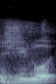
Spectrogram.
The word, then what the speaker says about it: Jumos: Donc, tu es responsable de la compagnie Jumeaux Immigration, J-U-M-O-S, mais ça se prononce Jumeaux Immigration Canada.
